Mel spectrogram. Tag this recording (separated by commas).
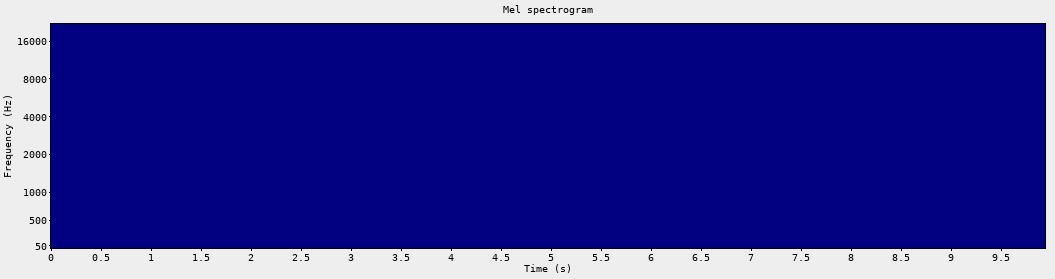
Silence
